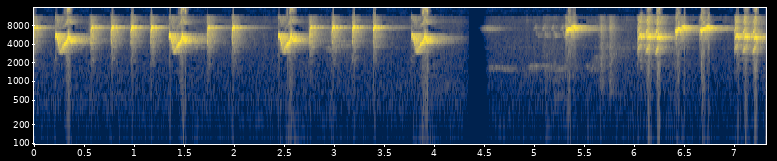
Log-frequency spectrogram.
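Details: Konin song played to stimulate captive birds: clusters of very high sharp chirps mixing level and dropping notes, a short pause with faint thin notes, then renewed rapid chirping of the brown-throated sunbird.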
